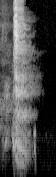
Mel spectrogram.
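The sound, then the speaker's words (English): A single loud sneeze with a sharp breathy burst and a short trailing catch at the end, followed by silence. “God bless you. God bless you.”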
